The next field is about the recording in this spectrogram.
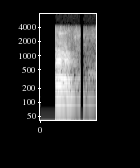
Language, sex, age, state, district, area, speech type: Odia, male, 45-60, Odisha, Nuapada, urban, conversation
